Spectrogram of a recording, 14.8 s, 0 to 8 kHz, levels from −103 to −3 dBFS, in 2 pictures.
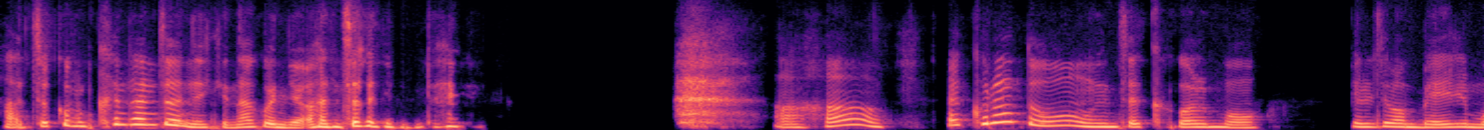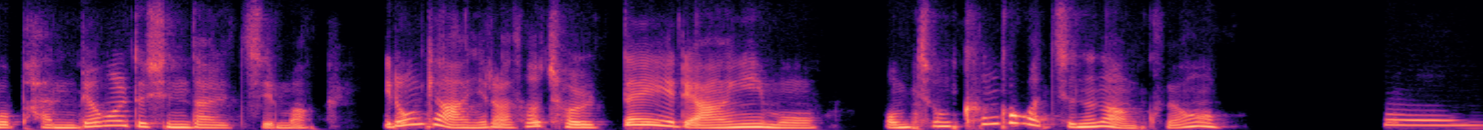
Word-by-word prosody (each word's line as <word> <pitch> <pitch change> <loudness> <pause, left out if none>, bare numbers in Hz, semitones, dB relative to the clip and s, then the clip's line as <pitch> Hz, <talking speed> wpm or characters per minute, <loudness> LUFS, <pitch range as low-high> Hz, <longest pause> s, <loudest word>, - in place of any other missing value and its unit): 아 175 -1 -1
쪼끔 245 - +1
큰 360 -1 0
1 350 -1 +6
잔이기는 190 - +2
하군요, 195 -6 +3
1 205 -1 +6
잔인데. 205 -2 +2 1.6
아하. 240 - -1 0.3
아 310 - +1
그래도 345 - +2
인제 210 -1 +3
그걸 195 0 -1
뭐 170 -4 0 0.5
예를 205 -1 +2
들면 210 -4 +3
매일 185 +2 +1
뭐 170 -2 +1
반 160 -3 -4
병을 285 +6 -1
드신달지 180 - -3
막 - - -7 0.3
이런 360 - 0
게 335 - 0
아니라서 165 - -1
절대의 175 +1 0
양이 185 +5 +3
뭐 155 -3 -2 0.3
엄청 185 +9 -1
큰 380 +1 -3
것 455 +1 +3
같지는 235 - +1
않고요. 220 - -2 0.8
어 305 -2 -6
205 Hz, 260 characters per minute, -21 LUFS, 175-275 Hz, 1.6 s, 1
